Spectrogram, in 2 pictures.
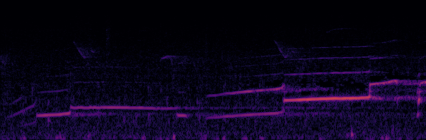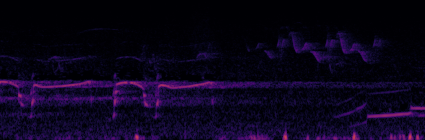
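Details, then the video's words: Several common loons calling on an Adirondack lake: long sustained wailing tones that rise and fall and overlap, some breaking upward into higher notes, with faint bird chatter at the end. "Loon Calling"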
